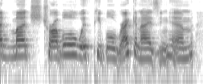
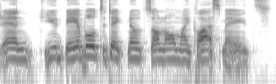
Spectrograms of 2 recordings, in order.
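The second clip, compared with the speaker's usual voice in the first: a hint of a lower, quieter teen boy; lightly voiced shy boy; 4 semitones lower, 4 dB quieter than usual. Narrator voices Hitoshi, lower.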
